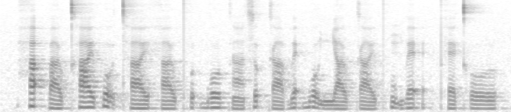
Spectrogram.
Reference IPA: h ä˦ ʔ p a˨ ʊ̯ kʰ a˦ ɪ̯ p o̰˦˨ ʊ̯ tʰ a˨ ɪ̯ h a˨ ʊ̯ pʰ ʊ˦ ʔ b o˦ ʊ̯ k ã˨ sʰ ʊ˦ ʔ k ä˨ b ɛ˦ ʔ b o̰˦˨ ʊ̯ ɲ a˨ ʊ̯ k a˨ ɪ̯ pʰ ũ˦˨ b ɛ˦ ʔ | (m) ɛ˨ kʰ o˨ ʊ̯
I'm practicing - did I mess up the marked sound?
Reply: yes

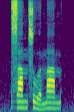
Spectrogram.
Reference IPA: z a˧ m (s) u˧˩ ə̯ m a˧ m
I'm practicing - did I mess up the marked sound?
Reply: no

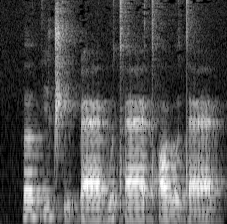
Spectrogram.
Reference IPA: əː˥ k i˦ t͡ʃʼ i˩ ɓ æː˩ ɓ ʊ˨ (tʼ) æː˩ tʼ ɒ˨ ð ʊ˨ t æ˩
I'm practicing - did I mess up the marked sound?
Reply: no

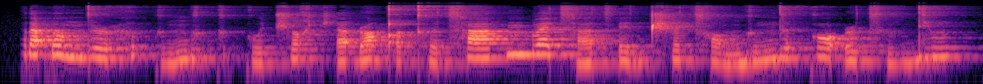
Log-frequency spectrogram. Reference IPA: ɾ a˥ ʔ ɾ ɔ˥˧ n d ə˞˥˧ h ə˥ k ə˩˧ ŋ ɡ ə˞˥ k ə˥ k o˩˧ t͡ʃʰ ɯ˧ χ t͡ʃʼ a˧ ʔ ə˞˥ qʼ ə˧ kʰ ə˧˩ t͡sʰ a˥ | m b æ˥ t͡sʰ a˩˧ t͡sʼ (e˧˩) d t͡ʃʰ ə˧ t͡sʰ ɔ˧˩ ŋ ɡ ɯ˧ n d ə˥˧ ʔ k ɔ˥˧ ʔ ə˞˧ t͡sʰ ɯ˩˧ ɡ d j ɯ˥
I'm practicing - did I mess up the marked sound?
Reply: no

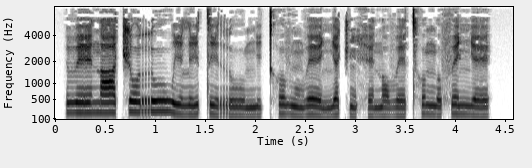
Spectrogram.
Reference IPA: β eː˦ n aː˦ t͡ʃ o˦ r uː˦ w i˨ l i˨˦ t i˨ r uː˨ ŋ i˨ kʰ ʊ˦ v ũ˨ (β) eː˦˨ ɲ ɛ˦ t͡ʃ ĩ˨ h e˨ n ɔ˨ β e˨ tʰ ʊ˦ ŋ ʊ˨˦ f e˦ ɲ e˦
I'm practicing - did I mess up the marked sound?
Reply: no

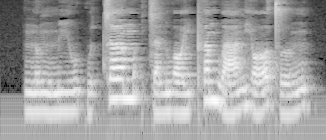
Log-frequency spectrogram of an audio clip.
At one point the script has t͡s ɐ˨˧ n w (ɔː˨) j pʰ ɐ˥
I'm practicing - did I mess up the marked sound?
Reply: yes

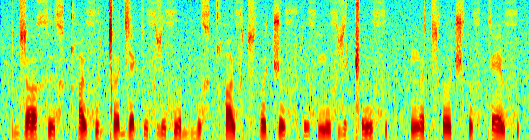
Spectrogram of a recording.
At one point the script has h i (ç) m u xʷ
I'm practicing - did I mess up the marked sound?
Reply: yes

